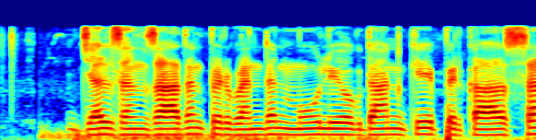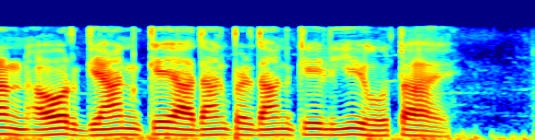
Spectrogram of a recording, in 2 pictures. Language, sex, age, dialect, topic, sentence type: Hindi, male, 36-40, Awadhi Bundeli, agriculture, statement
